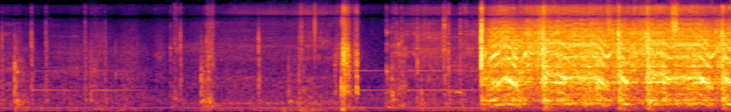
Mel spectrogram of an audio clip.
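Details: Oldsmobile Bravada crank no-start, sat a while, during a compression test: even cranking about four beats a second with no firing; it builds some pressure but not enough, low compression and a blown engine.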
